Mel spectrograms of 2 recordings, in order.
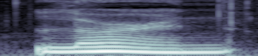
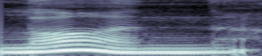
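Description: First: The word is said with an r coloring. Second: The word is said without an r coloring. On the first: "원래 소리는 learn이지만" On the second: "무시하고 그냥 learn 하셔도 괜찮습니다"

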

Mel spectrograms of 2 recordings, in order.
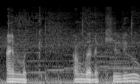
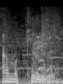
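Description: First: The words 'I'm gonna' are said in full. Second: The words 'I'm gonna' are squeezed into 'I'ma'. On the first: This is the ordinary way of speaking. "Not I'm gonna kill you" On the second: This is the character's particular accent. "but I'ma kill you. Something like that. I think that's how the accent kinda is"

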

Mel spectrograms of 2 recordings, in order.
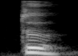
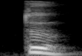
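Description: The two takes are said the same way.

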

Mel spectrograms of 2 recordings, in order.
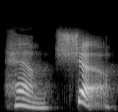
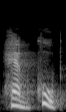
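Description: First: The consonant before ö is a sh-like sound. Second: The consonant before ö is a hard k. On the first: The speaker calls it right. "the sound of the K changes more to a sh sound" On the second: The speaker calls it wrong. "many people pronounce this wrong and they say Hemköp"

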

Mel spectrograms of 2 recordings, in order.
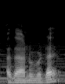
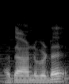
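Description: Both takes have the same delivery.

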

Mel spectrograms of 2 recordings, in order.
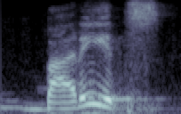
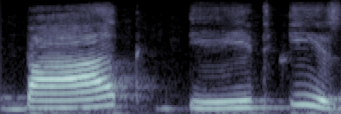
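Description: First: The words 'it is' are contracted. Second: The words 'it is' are said in full. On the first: The speaker calls it right. "you say but it's. Paint the words. Fluid" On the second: The speaker calls it wrong. "You don't say but it is"

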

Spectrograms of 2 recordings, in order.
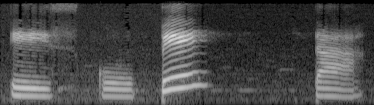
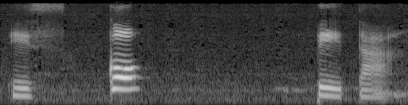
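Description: First: The stress is on the third syllable, pe. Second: The stress is on the second syllable, co. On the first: The speaker calls it right. "ahí se encuentra la sílaba tónica en P" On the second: The speaker calls it wrong. "No, tampoco está ahí"

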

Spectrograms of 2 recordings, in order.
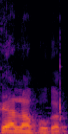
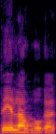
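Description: First: The first vowel is an open, wide e sound. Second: The first vowel is a closed e sound. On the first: The speaker calls it right. "আমরা কি বলি? তেলাপোকা।" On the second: The speaker calls it wrong. "কখনো তেলাপোকা কিন্তু বলি না"

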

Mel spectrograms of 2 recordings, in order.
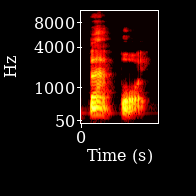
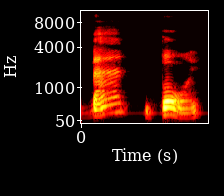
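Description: First: The d at the end of bad becomes b. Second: The d at the end of bad is kept.

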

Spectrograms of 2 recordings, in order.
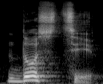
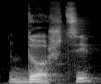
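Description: First: The middle consonant is an s sound. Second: The middle consonant is an sh sound.

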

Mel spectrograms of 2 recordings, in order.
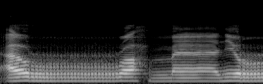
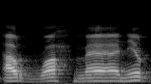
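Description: First: The r is rolled long with many trills. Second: The r has only a light, brief trill. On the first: The speaker calls it wrong. "ah tu salah ... exaggerate" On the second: The speaker calls it right. "tak tak perlu getar banyak sangat"

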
